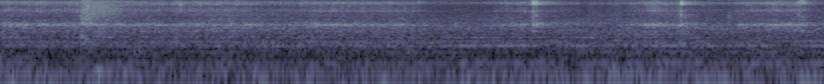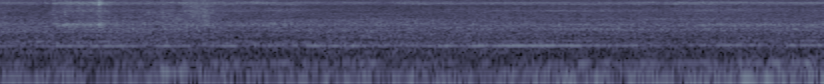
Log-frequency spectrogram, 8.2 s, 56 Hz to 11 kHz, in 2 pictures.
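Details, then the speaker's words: Corsair VS650 power supply fan bench-powered at low voltage before repair: thin steady hum with faint buzz and scattered ticks; strange vibration, owner suspects dirt on the oiled axle. "maybe to dirt but anyway strange vibration"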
